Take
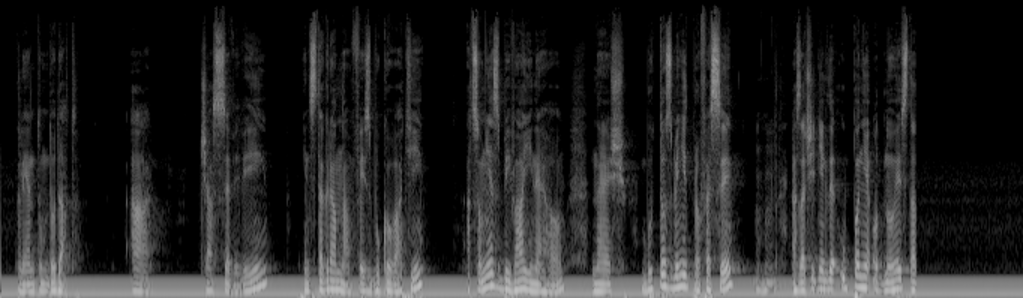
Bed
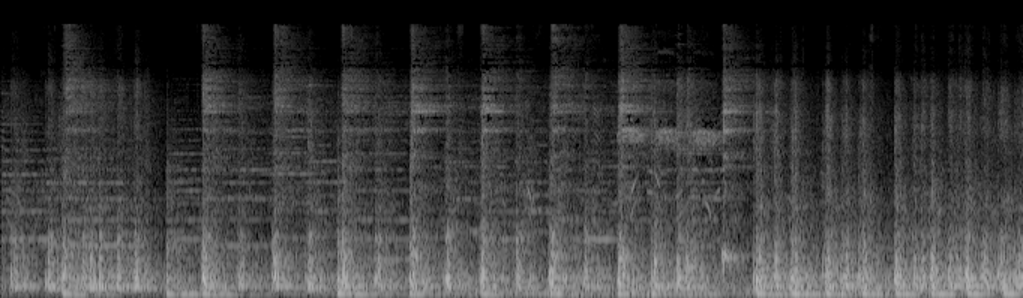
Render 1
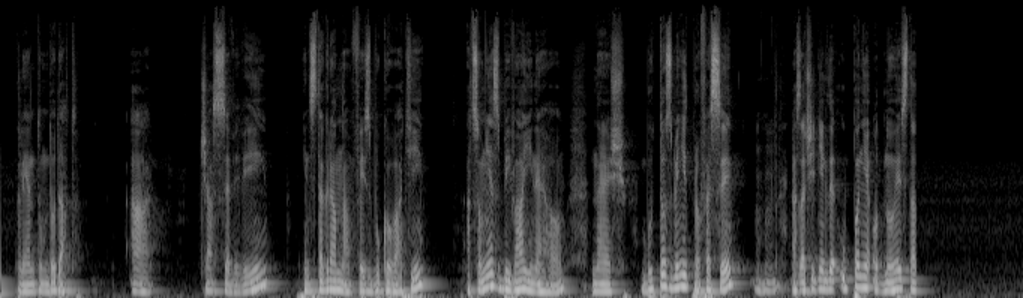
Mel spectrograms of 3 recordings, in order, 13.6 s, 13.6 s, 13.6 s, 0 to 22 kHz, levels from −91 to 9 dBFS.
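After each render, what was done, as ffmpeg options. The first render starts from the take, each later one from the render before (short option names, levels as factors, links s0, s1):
-af "bandreject=f=50:t=h:w=4,bandreject=f=100:t=h:w=4,bandreject=f=150:t=h:w=4,bandreject=f=200:t=h:w=4,bandreject=f=250:t=h:w=4"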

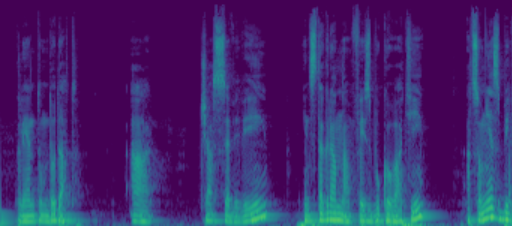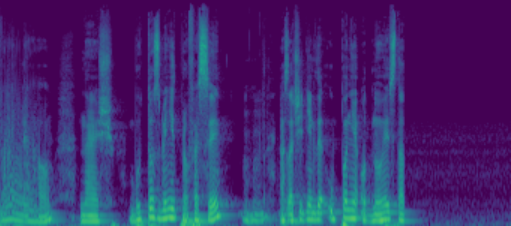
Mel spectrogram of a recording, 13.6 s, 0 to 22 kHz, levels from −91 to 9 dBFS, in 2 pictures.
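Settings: -filter_complex "[0:a]asettb=1/sr,asplit=3[s0][s1][s2];[s0]atrim=end=6.774[s3];[s1]atrim=start=6.77:end=7.34,asetpts=PTS-STARTPTS,afade=t=in:d=0.004:c=qsin,afade=t=out:st=0.566:d=0.004:c=qsin,asoftclip=type=hard:threshold=0.0376[s4];[s2]atrim=start=7.336[s5];[s3][s4]acrossfade=d=0.004:c1=hsin:c2=qsin[s6];[s6][s5]acrossfade=d=0.004:c1=qsin:c2=hsin"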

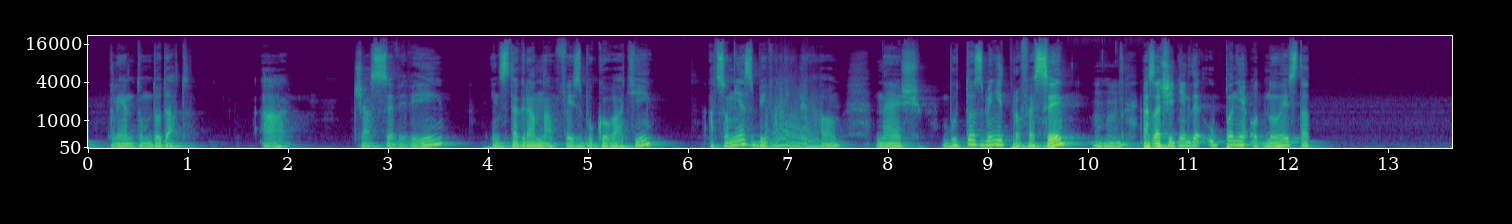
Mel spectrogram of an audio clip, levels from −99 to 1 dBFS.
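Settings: -filter_complex "[0:a]asplit=3[s0][s1][s2];[s0]atrim=end=9.562[s3];[s1]atrim=start=9.558:end=10.862,asetpts=PTS-STARTPTS,volume=2.24[s4];[s2]atrim=start=10.858[s5];[s3][s4]acrossfade=d=0.004:c1=hsin:c2=hsin[s6];[s6][s5]acrossfade=d=0.004:c1=hsin:c2=hsin"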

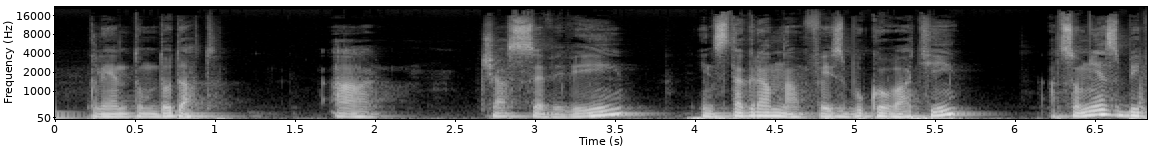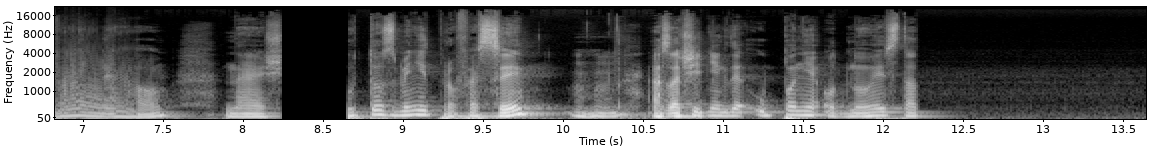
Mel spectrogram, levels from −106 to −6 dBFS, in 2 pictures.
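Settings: -filter_complex "[0:a]asplit=4[s0][s1][s2][s3];[s0]atrim=end=6.26,asetpts=PTS-STARTPTS,afade=t=out:st=5.47:d=0.79:silence=0.354813[s4];[s1]atrim=start=6.26:end=8.23,asetpts=PTS-STARTPTS,afade=t=in:d=0.004:c=hsin:silence=0.354813,afade=t=out:st=1.966:d=0.004:c=hsin[s5];[s2]atrim=start=8.23:end=8.65,asetpts=PTS-STARTPTS,volume=0[s6];[s3]atrim=start=8.65,asetpts=PTS-STARTPTS,afade=t=in:d=0.004:c=hsin[s7];[s4][s5][s6][s7]concat=n=4:v=0:a=1"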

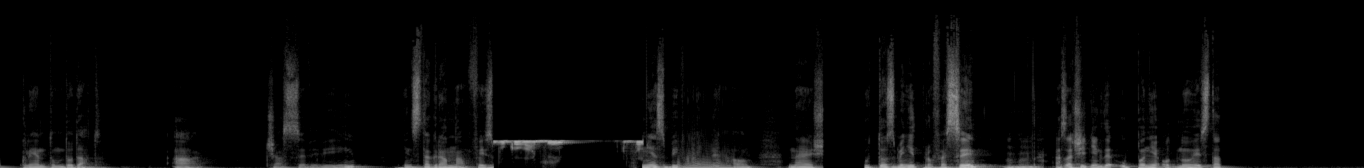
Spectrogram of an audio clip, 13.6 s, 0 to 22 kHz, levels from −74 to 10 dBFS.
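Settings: -filter_complex "[0:a]asettb=1/sr,asplit=3[s0][s1][s2];[s0]atrim=end=1.894[s3];[s1]atrim=start=1.89:end=3.45,asetpts=PTS-STARTPTS,afade=t=in:d=0.004:c=qsin,afade=t=out:st=1.556:d=0.004:c=qsin,acompressor=threshold=0.0251:ratio=3:attack=3.2:release=140:knee=1:detection=peak[s4];[s2]atrim=start=3.446[s5];[s3][s4]acrossfade=d=0.004:c1=hsin:c2=qsin[s6];[s6][s5]acrossfade=d=0.004:c1=qsin:c2=hsin,asettb=1/sr,asplit=3[s7][s8][s9];[s7]atrim=end=4.934[s10];[s8]atrim=start=4.93:end=6.43,asetpts=PTS-STARTPTS,afade=t=in:d=0.004:c=qsin,afade=t=out:st=1.496:d=0.004:c=qsin,lowpass=f=3100:t=q:w=0.5098,lowpass=f=3100:t=q:w=0.6013,lowpass=f=3100:t=q:w=0.9,lowpass=f=3100:t=q:w=2.563,afreqshift=-3600[s11];[s9]atrim=start=6.426[s12];[s10][s11]acrossfade=d=0.004:c1=hsin:c2=qsin[s13];[s13][s12]acrossfade=d=0.004:c1=qsin:c2=hsin,asplit=2[s14][s15];[s14]atrim=end=10.44,asetpts=PTS-STARTPTS,afade=t=out:st=10.436:d=0.004:c=hsin:silence=0.1[s16];[s15]atrim=start=10.44,asetpts=PTS-STARTPTS,afade=t=in:d=0.45:silence=0.1[s17];[s16][s17]concat=n=2:v=0:a=1"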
